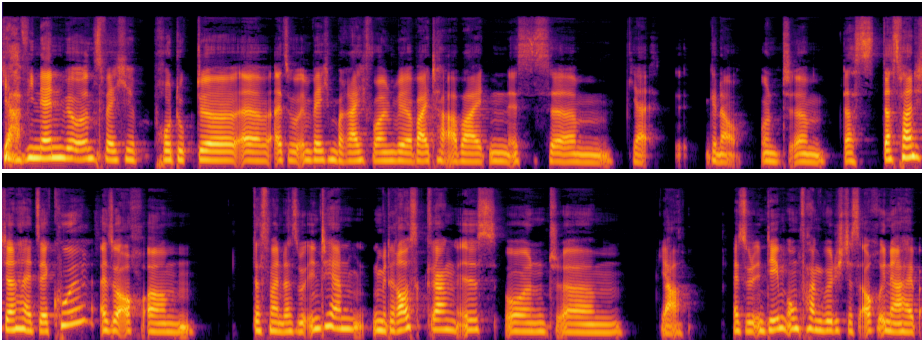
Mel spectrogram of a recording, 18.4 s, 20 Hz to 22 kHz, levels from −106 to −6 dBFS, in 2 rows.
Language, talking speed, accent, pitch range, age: German, 170 wpm, German, 160-185 Hz, 20-39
